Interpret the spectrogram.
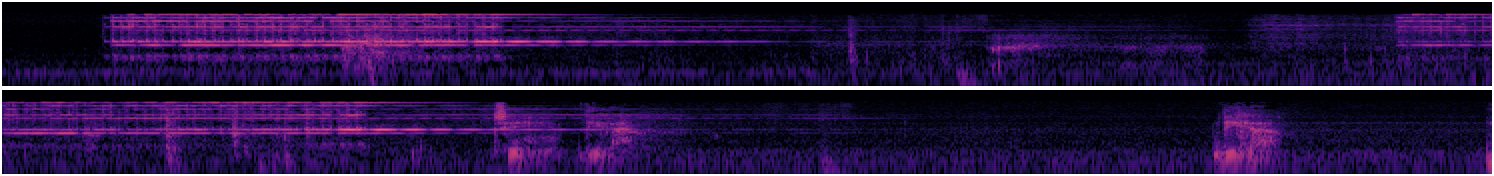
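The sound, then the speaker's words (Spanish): A telephone in a motel room rings twice in long, bright, trilling bursts separated by a short pause, fairly loud, followed by faint rustling and a brief breathy sniff. “está descansando en la cama del motel con los archivos a su lado cuando suena el teléfono.”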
